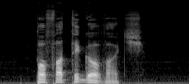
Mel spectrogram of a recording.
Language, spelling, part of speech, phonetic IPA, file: Polish, pofatygować, verb, [ˌpɔfatɨˈɡɔvat͡ɕ], Pl-pofatygować.ogg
